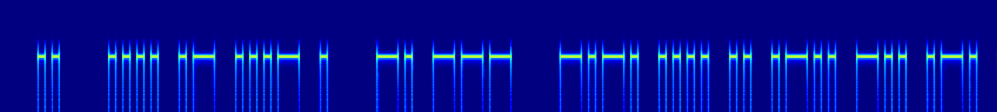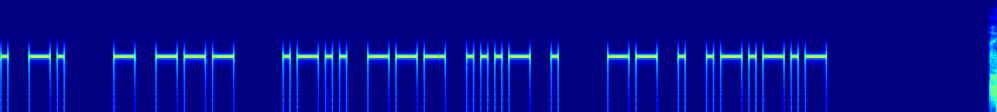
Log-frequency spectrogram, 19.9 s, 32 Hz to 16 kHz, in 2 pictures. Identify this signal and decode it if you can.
Morse code, heard as a keyed tone, about 17 wpm, 700 Hz. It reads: I HAVE NO CHILDREN TO LOVE ME.
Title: Sentences from Top 400 Words 17wpm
